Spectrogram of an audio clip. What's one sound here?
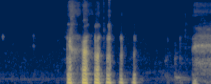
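A middle-aged man laughs close to a microphone.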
